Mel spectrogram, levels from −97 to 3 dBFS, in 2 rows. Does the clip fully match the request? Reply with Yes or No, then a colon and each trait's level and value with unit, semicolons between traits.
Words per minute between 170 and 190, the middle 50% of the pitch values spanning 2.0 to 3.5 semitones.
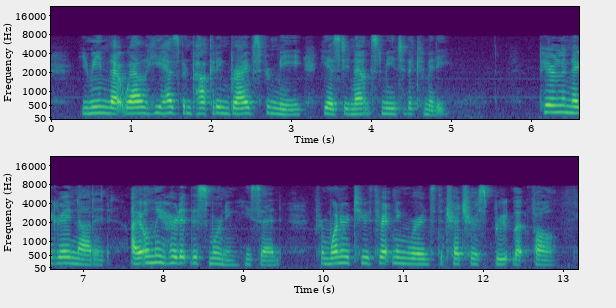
Yes: average, 180 wpm; average, 2.7 semitones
